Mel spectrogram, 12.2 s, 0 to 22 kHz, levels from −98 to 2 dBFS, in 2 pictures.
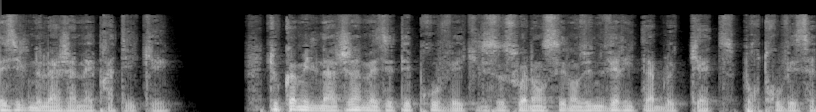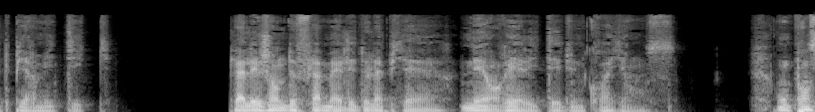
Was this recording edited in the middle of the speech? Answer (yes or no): no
